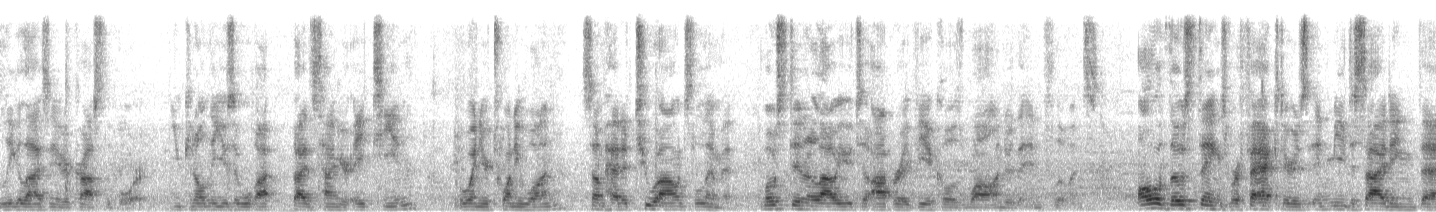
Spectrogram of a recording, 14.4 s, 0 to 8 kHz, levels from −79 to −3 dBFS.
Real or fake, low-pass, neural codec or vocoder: real; 7.2 kHz; none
